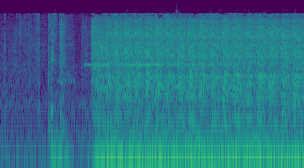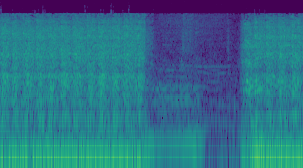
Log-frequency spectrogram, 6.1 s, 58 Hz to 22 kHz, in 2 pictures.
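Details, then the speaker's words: Toyota 2GR-FE V6 swapped into MR2 SW20, first start attempt without coolant: starter cranks about four beats a second, pauses, cranks again, never catching; crank rpm seen, no faults, fuel not reaching engine, too little fuel in tank. "all right I would have expected start by now so let's run through some diagnostic"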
